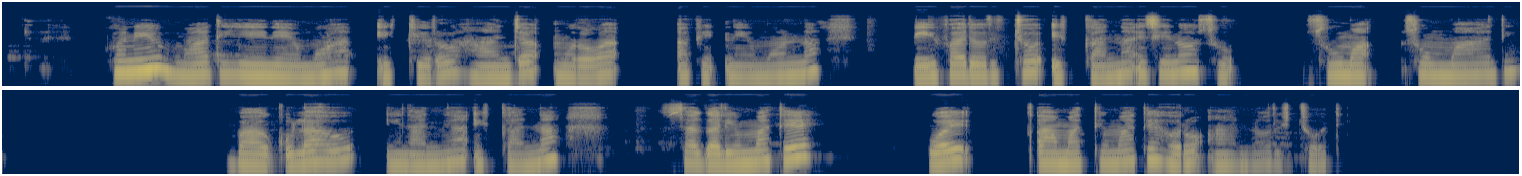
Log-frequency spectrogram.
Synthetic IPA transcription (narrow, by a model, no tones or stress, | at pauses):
kʰʊnɪmaːt̪ɪjiːneːmːɔhɐ | ɪkːɪɾɔɦaːnd͡ʒɐmʊɾɔwɐ | ɐfɪnːeːmːɔnːɐ | b̥iːfɐd̪ɔɾɪt͡ʃːɔʔɪkːɐnːɐɪsɪnɔ | s | sʊmːaːd̪ɪ | baːkʼʊlɐhɔ | ɪnɐnːɪhɐʔɪkːɐnːɐ | sɐɡɐlɪmːɐt̪ɛ | wɔj | kʼaːmːɐt̪ːɪmːɐt̪ɛɦɔɾɔʔaːnːɔɾɪt͡ʃːoːt̪ɪ̥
